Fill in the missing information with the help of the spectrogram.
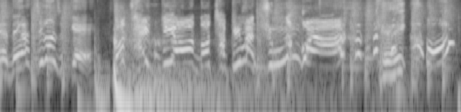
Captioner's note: In Park Boyoung’s voice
